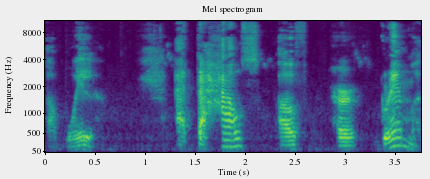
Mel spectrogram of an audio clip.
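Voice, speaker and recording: A man speaks with an American accent. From US South, South Carolina. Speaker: English teacher. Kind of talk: scripted narration.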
